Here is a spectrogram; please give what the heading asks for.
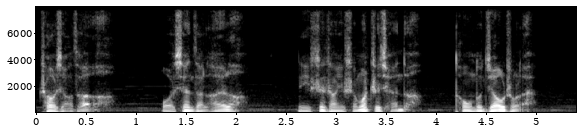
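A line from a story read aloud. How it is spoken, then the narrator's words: Cold, threatening. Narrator (Chinese): 阿杜哥冷冷的说道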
